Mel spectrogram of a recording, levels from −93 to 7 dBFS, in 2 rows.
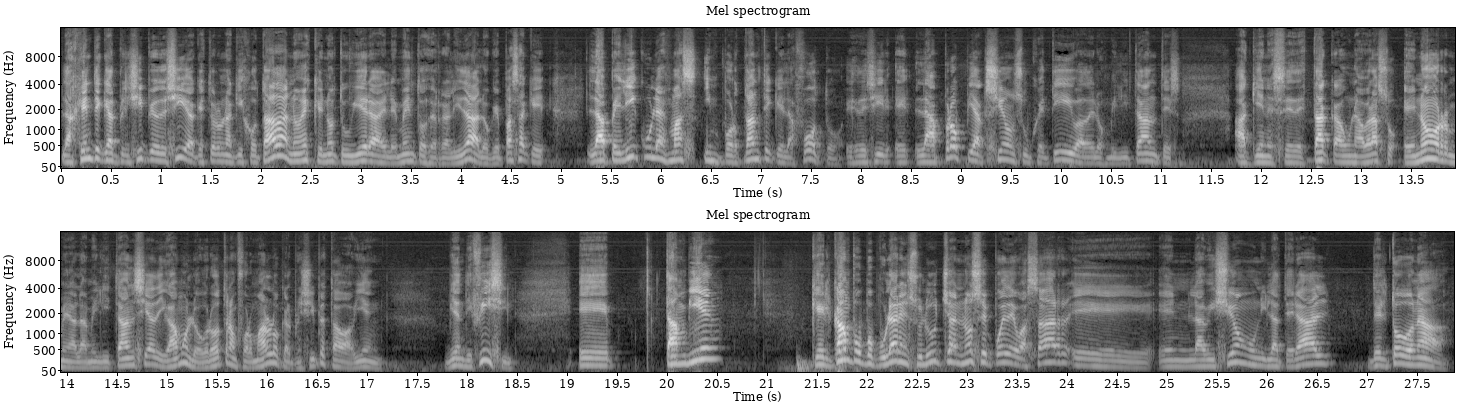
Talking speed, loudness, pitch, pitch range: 180 wpm, -17 LUFS, 145 Hz, 125-175 Hz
